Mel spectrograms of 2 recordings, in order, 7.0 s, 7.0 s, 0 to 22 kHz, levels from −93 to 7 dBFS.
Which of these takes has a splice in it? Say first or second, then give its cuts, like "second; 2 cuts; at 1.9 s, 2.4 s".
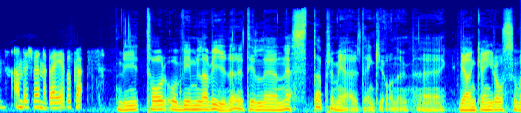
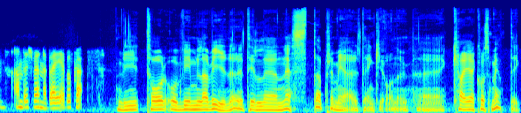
first; 1 cut; at 6.0 s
